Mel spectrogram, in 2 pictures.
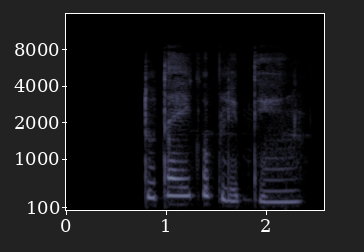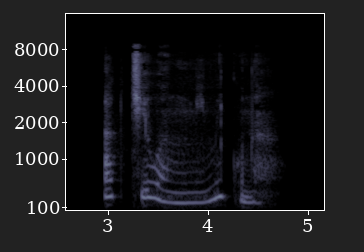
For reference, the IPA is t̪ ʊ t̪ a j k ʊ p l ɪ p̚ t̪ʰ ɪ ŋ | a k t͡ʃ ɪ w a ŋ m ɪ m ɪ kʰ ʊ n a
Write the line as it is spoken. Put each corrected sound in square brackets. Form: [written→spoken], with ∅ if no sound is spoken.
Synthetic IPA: t̪ ʊ t̪ a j k ʊ p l ɪ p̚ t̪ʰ ɪ ŋ | a k t͡ʃ ɪ w a ŋ m ɪ m ɪ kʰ ʊ n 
